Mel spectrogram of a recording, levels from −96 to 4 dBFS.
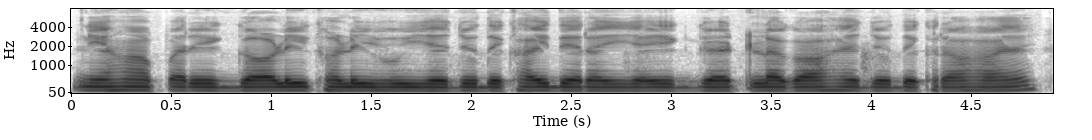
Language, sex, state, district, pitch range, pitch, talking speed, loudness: Hindi, male, Goa, North and South Goa, 115-120 Hz, 115 Hz, 245 wpm, -14 LUFS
